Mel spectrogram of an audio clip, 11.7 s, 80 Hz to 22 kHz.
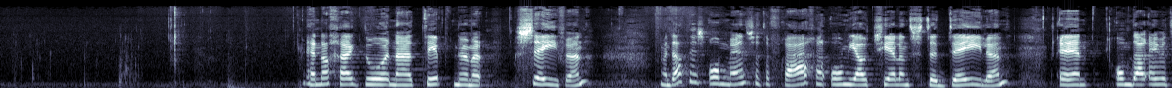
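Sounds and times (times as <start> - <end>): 
person sipping water: 0.0 - 2.2
soft low gulp of swallowing water: 0.0 - 2.2
speech: 3.0 - 6.0, 6.6 - 11.7.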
